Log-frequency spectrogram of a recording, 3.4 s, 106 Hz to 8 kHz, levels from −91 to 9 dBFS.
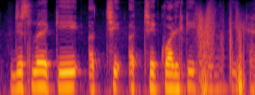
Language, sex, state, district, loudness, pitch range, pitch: Hindi, female, Bihar, Madhepura, -16 LUFS, 145-155 Hz, 150 Hz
